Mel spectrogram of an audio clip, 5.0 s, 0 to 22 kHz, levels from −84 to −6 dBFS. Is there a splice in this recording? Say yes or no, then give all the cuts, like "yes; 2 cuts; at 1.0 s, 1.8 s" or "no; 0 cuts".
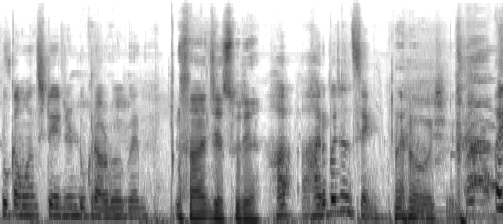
no; 0 cuts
